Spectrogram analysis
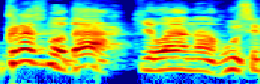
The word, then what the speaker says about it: Krasnodar: a seguinte informação o krasnodar que lá na rússia ele chama de krasnadar porque em russo quando o homem não é sílaba tônica da palavra tem som de a então é krasnadar para o justo é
